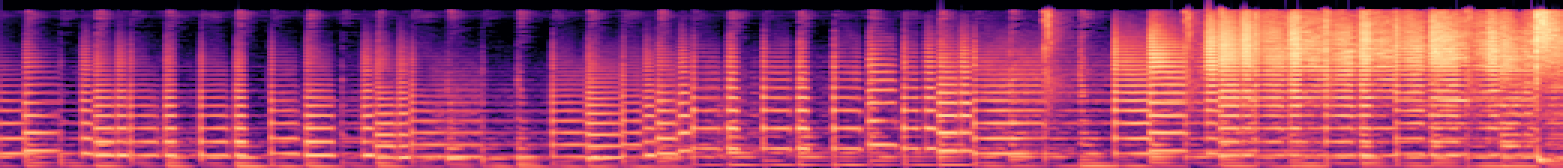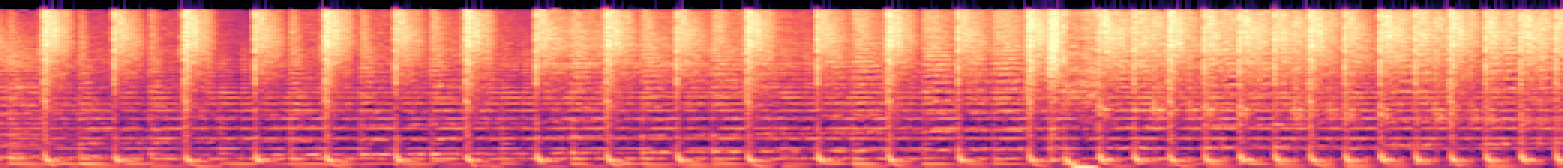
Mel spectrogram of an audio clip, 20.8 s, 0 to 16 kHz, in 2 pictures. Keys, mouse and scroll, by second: 0.5 a, 2.1 shift+d, 6.0-7.8 drag, 7.8 Tab, 8.9 Tab, 10.3-11.8 drag, 11.8 l, 13.6 h, 14.5-16.0 drag, 16.0 l, 18.3 r.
